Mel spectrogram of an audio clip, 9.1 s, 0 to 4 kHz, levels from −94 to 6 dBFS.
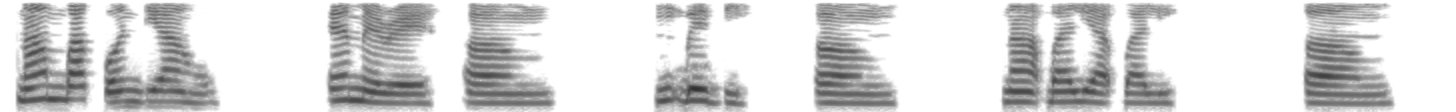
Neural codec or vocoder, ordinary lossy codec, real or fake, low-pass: none; none; real; 3.6 kHz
